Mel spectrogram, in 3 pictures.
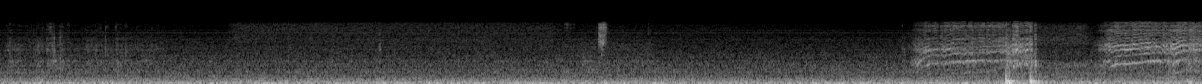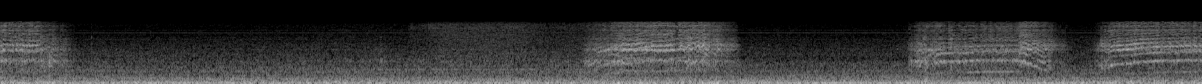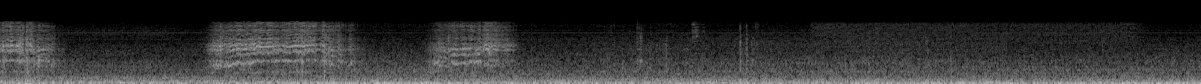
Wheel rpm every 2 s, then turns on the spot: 20, 10, 0, 10, 60, 90, 40, 10, 20, 70, 60, 80, 30, 90, 30, 10, 20, 10.
0-2 6-8 14-16 30-34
